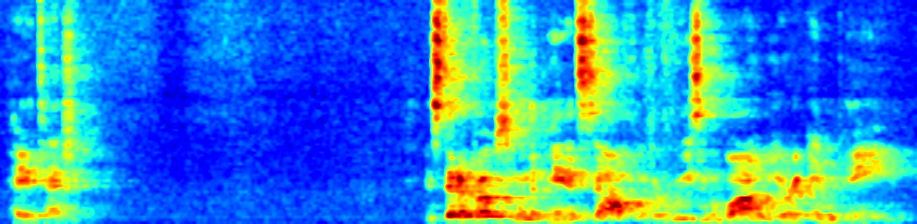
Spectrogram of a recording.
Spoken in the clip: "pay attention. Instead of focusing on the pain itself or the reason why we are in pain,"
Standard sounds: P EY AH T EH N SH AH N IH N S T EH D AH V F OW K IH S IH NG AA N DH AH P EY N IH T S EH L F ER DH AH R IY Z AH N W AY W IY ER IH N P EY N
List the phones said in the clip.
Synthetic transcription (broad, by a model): P EY AH T EH N SH AH N IH N S T EH D AH V F OW K IH S IH NG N DH AH P EY N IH T S EH L F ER DH AH R IY Z AH N W AY W IY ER IH N P EY N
